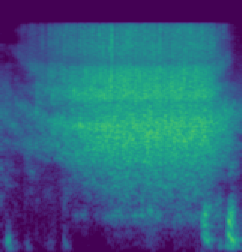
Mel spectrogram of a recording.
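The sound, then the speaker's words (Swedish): A steady, bright hiss of butter and oil sizzling on a hot griddle as bread is toasted, sustained for about two seconds, with a few soft low knocks at the start and end. “Får en massa eh, smör in Olja och smör. Ja. Den fräser på bra.”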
